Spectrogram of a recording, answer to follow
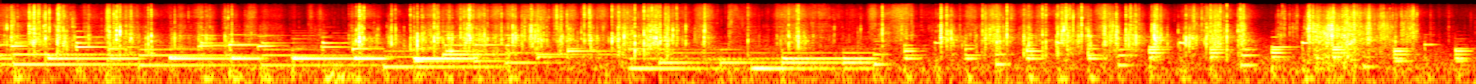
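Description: Baking paper crinkling and rustling in irregular bursts as gloved hands roll and press a log of cookie dough wrapped in it, over background music with a simple melody.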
